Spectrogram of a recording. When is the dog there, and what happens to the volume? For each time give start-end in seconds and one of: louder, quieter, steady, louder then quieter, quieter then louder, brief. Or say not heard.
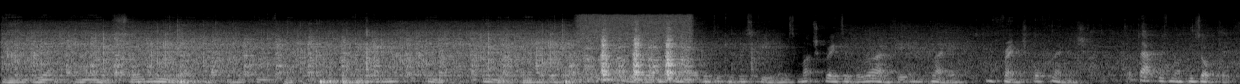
0.6-7.0 louder.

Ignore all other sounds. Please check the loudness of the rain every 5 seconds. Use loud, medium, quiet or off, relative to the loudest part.
loud, medium, quiet.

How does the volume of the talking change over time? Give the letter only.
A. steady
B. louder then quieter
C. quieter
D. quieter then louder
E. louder
A.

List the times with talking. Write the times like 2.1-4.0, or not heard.
0.0-12.3.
